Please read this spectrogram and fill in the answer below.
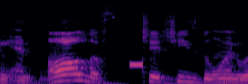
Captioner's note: beep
